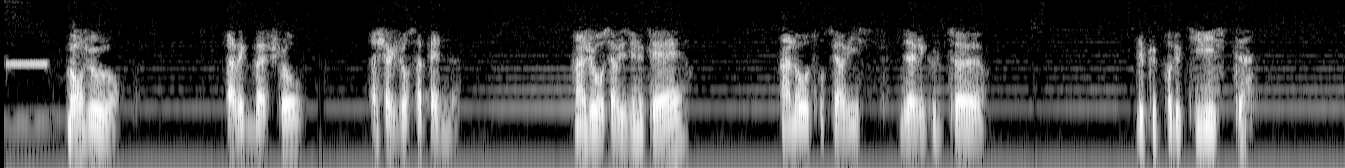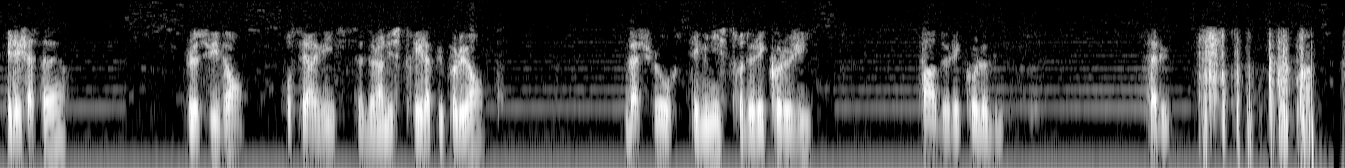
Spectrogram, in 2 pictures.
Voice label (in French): repondeur; Bachelot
